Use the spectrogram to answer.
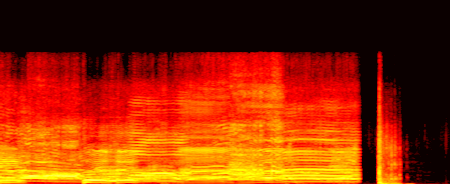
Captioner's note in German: Geschrei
